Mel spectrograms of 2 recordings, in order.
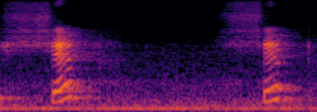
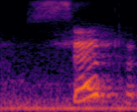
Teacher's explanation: you're going to feel your tongue go back so slightly and you're going to round your lips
